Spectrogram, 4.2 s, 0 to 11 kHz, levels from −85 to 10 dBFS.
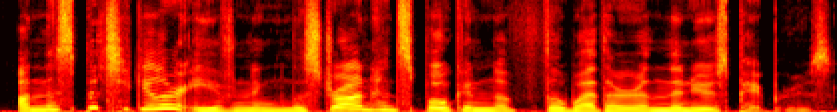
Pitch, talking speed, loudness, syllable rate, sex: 245 Hz, 185 wpm, -16 LUFS, 6.0 syllables/s, female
